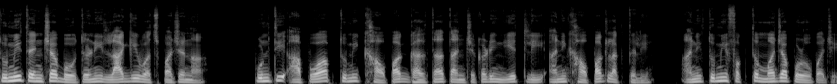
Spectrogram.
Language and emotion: Goan Konkani, neutral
